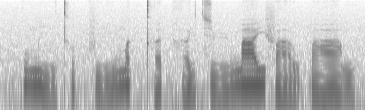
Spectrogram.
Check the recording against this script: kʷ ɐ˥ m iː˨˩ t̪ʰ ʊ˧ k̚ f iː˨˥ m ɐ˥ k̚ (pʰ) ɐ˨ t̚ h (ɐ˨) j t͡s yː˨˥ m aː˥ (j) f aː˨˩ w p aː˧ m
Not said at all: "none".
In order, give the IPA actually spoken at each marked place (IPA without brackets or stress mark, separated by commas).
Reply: t̪ʰ, ɐ˨˥, j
